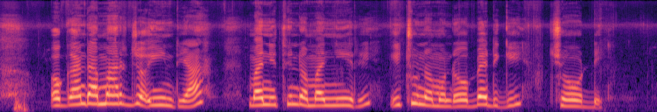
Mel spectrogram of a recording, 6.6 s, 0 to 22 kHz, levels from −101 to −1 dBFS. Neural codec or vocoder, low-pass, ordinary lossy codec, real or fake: none; none; none; real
